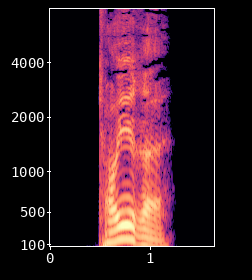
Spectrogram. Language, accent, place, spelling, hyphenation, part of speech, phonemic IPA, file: German, Germany, Berlin, teure, teu‧re, adjective, /ˈtɔʏʁə/, De-teure.ogg
- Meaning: inflection of teuer: 1. strong/mixed nominative/accusative feminine singular 2. strong nominative/accusative plural 3. weak nominative all-gender singular 4. weak accusative feminine/neuter singular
